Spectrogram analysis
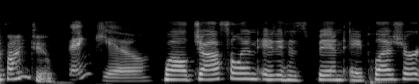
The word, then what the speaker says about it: Joshilyn: your website sure it's my name is spelled oddly estas illan but it's spelled Jo Sh ily in so it's Jocelyn Jackson comm or you can find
